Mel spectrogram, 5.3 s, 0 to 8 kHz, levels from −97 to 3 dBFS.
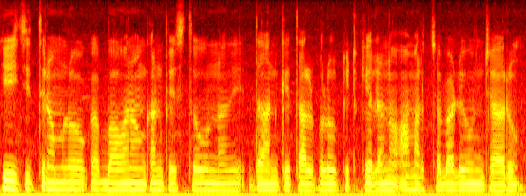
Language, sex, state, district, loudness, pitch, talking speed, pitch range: Telugu, male, Telangana, Mahabubabad, -15 LUFS, 100 Hz, 125 wpm, 100-105 Hz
